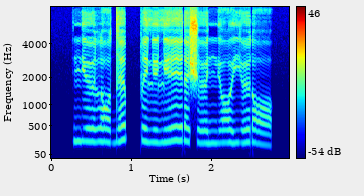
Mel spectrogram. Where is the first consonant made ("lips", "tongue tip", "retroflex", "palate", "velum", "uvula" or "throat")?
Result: tongue tip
